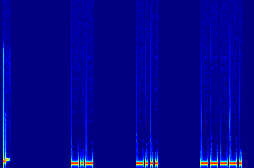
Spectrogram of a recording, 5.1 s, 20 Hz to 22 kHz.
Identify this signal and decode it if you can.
Morse code, heard as a keyed tone, about 25 wpm, spaced as for 9 wpm, 700 Hz. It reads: KB9
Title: USA Call Signs - 6 Characters - 6x Character Spacing - 25wpm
